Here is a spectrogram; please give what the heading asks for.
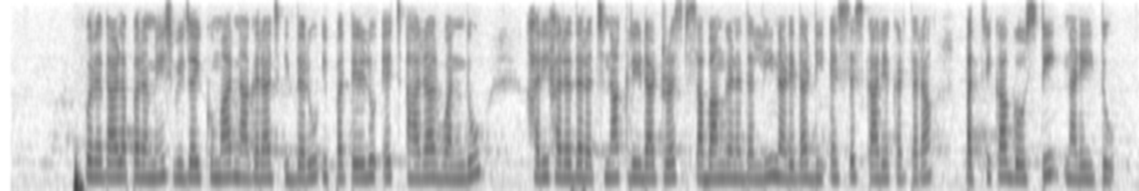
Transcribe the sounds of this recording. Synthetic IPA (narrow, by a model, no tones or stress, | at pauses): puɾɐd̪aːɭɐpɐɾɐmeːʃʋid͡ʒɐjkumaːɾnaːɡɐɾaːd͡ʒid̪ːɐɾuːʔipːɐt̪ːeːɭuʔet͡ʃaːɾaːɾʋɐnd̪u | hɐɾihɐɾɐd̪ɐɾɐt͡ʃɐnaːkɾiːɽaːʈɾɐsʈsɐbʱaːŋɡɐɳɐd̪ɐlːinɐɽɛd̪ɐɖiʔeseskaːɾjɐkɐɾt̪ɐɾɐpɐt̪ɾikaːɡoːsʈinɐɽɛjit̪u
